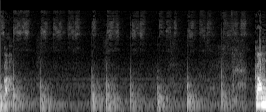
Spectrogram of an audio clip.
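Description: Writing on a board by hand: a run of short, irregular strokes as a word is written out.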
